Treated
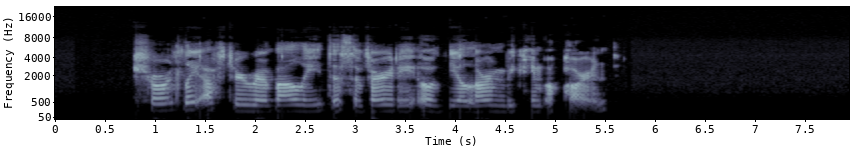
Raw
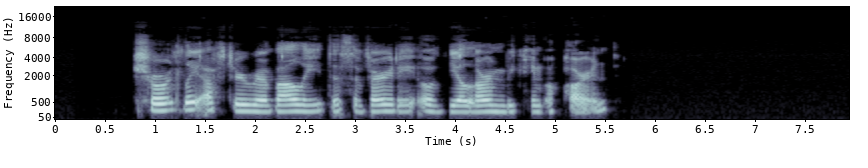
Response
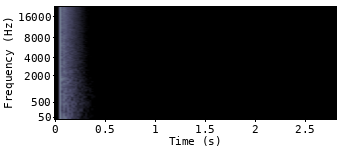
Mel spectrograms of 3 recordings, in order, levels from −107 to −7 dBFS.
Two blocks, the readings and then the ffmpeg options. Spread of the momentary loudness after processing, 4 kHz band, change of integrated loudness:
5 LU, -3.5 dB, -11.5 dB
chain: -af "highpass=f=1.1k:w=0.5412,highpass=f=1.1k:w=1.3066,acompressor=threshold=-47dB:ratio=6,volume=9dB"

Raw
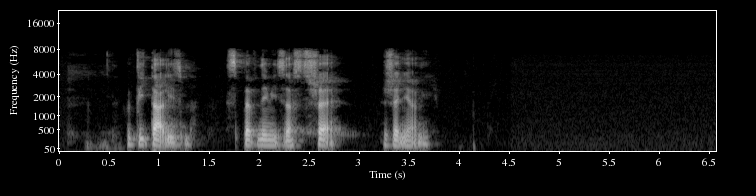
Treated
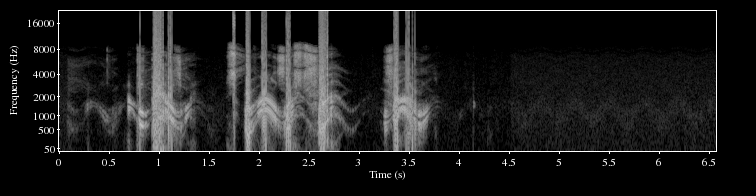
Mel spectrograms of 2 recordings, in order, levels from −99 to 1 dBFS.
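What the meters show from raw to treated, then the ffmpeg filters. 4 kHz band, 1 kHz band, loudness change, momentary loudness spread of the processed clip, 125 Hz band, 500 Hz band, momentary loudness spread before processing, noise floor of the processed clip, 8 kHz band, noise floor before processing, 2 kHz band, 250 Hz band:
+8.5 dB, +6.5 dB, +4.0 dB, 14 LU, -4.5 dB, -5.5 dB, 20 LU, -77 dBFS, n/a, -83 dBFS, +8.0 dB, -7.5 dB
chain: -af "aeval=exprs='(mod(13.3*val(0)+1,2)-1)/13.3':c=same,bandreject=f=6.3k:w=15,aeval=exprs='val(0)*sin(2*PI*1200*n/s+1200*0.3/2.9*sin(2*PI*2.9*n/s))':c=same,volume=8.5dB"

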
